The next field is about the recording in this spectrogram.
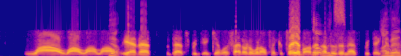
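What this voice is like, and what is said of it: Hoarse, sick-sounding voice. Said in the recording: “do you have a cold? You sound like you're sick... I'm battling laryngitis just a little bit... It gives me those dulcet radio tones.”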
